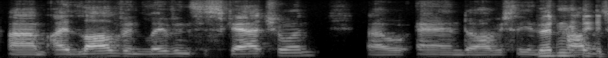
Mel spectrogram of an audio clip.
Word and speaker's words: Saskatchewan: was born in Manitoba, we pronounce it Wan, not Win or whatever other crazy way of doing it. As in Obi-Wan. Oh, as in Obi-Wan, exactly. Saskatchewan.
